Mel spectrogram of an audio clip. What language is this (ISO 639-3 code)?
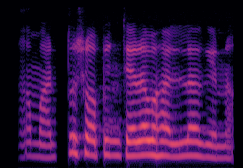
ben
